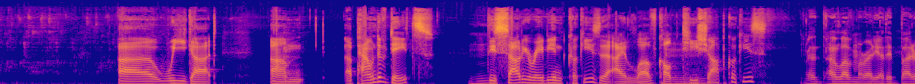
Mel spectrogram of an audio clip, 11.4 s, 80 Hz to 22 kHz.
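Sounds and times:
liquid poured into a glass from height: 0.0s - 1.8s
speech: 1.5s - 2.8s, 3.4s - 11.4s.

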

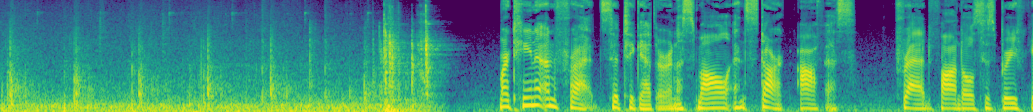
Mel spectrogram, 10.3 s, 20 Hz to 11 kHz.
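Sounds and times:
light rhythmic clicks: 0.0s - 4.4s
dilapidated freight elevator doors sliding open: 1.6s - 4.6s
speech: 5.0s - 10.3s.

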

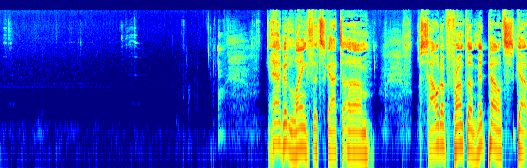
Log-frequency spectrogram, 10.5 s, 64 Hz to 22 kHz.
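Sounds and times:
person sipping and tasting wine: 3.6s - 5.4s
speech: 5.4s - 7.5s, 8.6s - 10.5s.

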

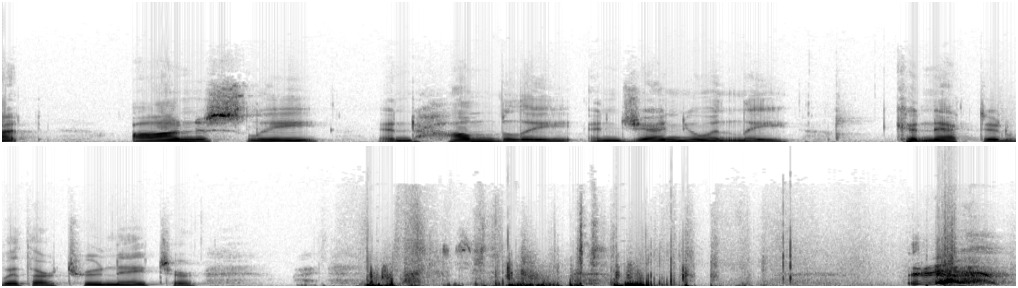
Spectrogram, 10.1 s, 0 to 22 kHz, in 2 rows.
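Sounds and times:
speech: 0.0s - 7.8s
human sneeze: 9.6s - 10.1s.

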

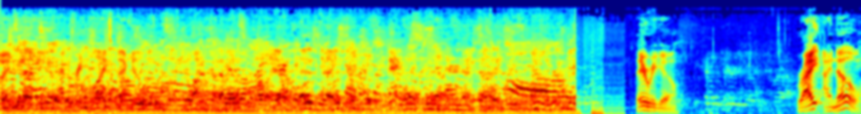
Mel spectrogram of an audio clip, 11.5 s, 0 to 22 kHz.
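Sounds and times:
crowd chatter: 0.0s - 7.8s
speech: 8.6s - 9.1s, 10.6s - 11.4s.

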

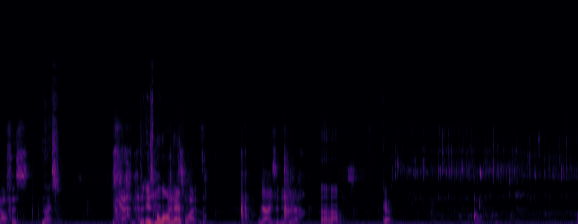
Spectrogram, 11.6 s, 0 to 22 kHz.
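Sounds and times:
speech: 0.0s - 1.3s, 2.2s - 4.2s, 5.2s - 8.0s
thin stream of water running into a container: 7.9s - 11.5s.

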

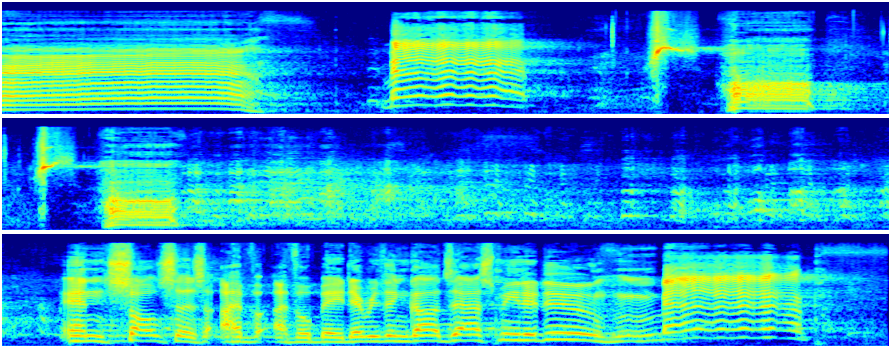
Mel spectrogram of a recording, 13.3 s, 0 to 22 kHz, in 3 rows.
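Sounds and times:
sheep bleating: 0.0s - 2.9s, 12.0s - 13.1s
laughter: 5.0s - 9.6s
speech: 9.2s - 12.6s.

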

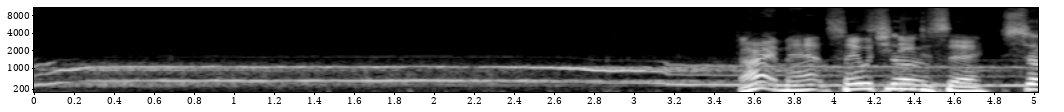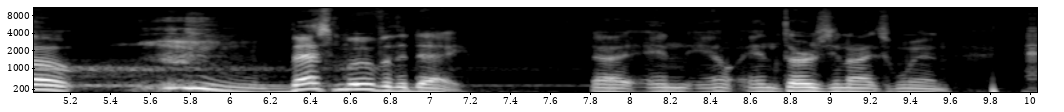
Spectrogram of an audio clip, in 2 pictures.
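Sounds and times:
long howl: 0.0s - 7.6s
speech: 3.6s - 10.0s.

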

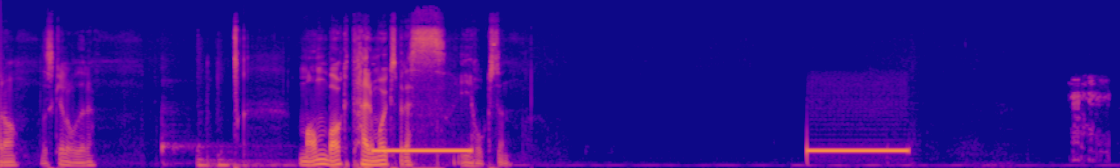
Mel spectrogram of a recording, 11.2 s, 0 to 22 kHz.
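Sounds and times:
speech: 0.0s - 1.0s, 3.0s - 5.2s
quiet telephone line hiss: 0.0s - 11.1s
telephone ringback tone while placing a call: 8.1s - 9.1s.

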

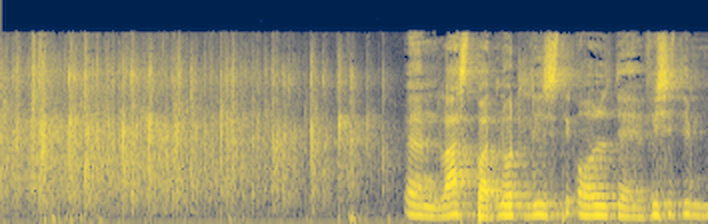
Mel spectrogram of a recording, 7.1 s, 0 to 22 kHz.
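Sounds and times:
large group applauding: 0.0s - 4.0s
speech: 4.0s - 7.0s.

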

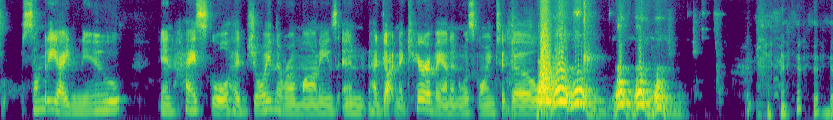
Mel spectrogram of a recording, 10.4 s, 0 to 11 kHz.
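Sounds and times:
speech: 0.0s - 8.6s, 9.3s - 10.4s
dog barking: 6.7s - 8.6s
laughter: 9.4s - 10.4s.

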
